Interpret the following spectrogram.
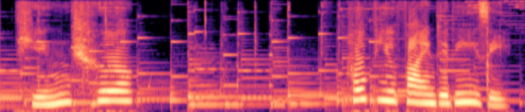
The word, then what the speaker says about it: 停车: Next vocabulary that we have is to stop or park a car, which in Chinese can be pronounced as 停车, 停车, 停车.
